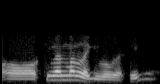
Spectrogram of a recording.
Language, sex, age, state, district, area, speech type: Assamese, male, 60+, Assam, Udalguri, rural, conversation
